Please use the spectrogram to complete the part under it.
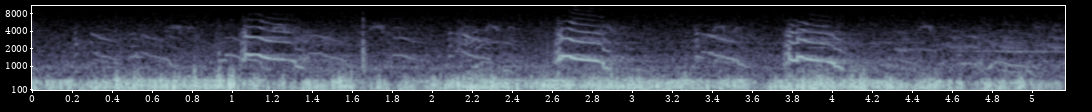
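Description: Birds call with repeated high chirps in the trees.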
